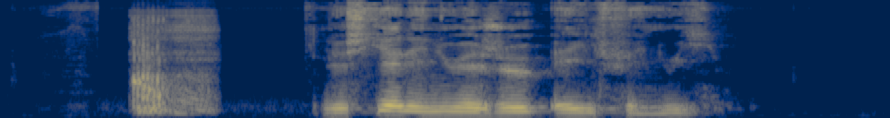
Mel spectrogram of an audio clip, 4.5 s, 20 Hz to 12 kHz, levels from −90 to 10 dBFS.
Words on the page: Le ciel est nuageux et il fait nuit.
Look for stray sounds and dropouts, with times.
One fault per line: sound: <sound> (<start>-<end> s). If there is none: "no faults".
sound: throat clearing (0.6-1.1 s)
